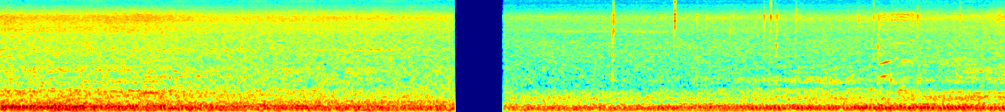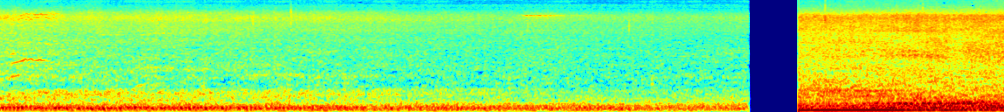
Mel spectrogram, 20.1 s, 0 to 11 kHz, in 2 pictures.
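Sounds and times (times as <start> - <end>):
low rumbling background noise: 0.0 - 20.0
faint rising chirps: 15.1 - 16.2.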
